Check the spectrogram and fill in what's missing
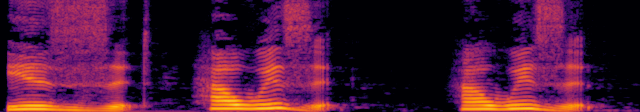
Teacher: notice I've also connected the consonant is, the S, with it.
